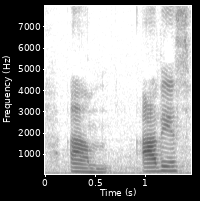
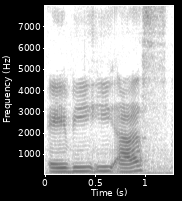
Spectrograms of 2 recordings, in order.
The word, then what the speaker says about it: Aves: Aves Fiberworks, AVES, is the correct way to say the company name. I was calling it Aves, and I knew it was wrong, and I just went with it.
